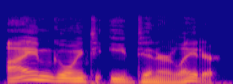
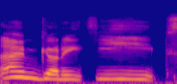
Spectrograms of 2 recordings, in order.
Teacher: The words going and to completely collapse into one single unstressed sound.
